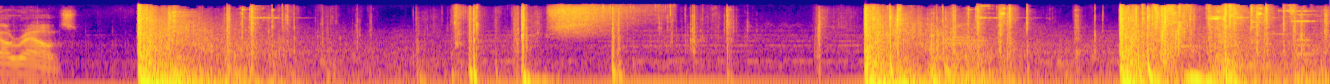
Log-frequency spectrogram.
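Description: Loud rifle shots boom and echo.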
